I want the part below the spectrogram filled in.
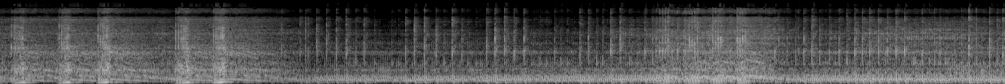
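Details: Stihl 025 two-stroke chainsaw after a carb tune-up and chain sharpening, test run with the bar and chain refitted and being oiled up: a few sharp blips, then a crisp, steady high rev without bogging; normal running.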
